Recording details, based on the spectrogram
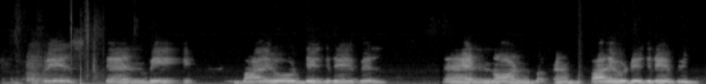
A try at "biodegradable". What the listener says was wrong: Okay, beta, it is degradable. Dable is there. See, D-A-B-L-E. Like table, we have dable. Degradable.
